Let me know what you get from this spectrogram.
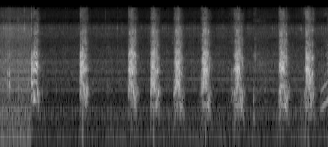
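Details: A bulldog playing with a bubble machine barks in short, sharp bursts, about nine barks roughly once a second with quiet gaps between. Background is otherwise fairly still.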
